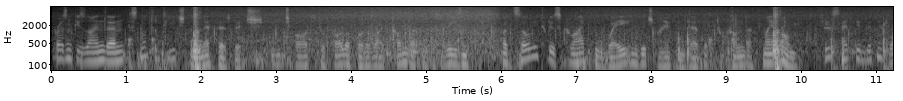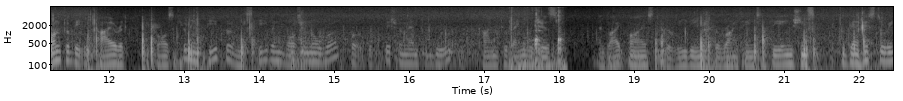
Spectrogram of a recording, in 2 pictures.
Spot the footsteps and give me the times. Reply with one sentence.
You can hear the footsteps from 8.2 to 14.8 s and from 19.1 to 22.4 s.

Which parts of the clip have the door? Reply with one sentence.
You can hear the door from 0.7 to 2.2 s, from 8.6 to 9.8 s and from 17.3 to 18.1 s.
